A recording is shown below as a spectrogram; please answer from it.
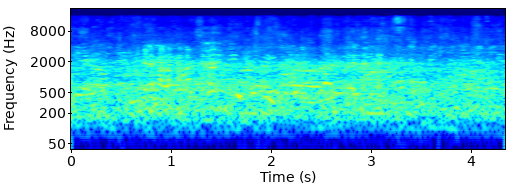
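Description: A marching crowd of protesters chattering, many voices talking over one another at once.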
